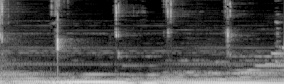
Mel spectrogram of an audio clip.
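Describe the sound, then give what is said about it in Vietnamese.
Wet chewing noises of someone eating, with a few sharp crunchy bites spaced about a second apart over a steady low rumble, no voices; heard at night from the room across the hallway. “Quân nhận ra đây như là một tiếng ai đó đang ăn uống”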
